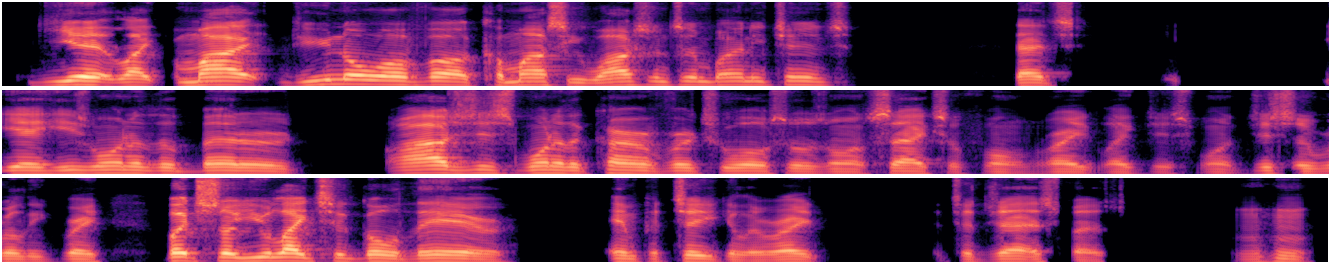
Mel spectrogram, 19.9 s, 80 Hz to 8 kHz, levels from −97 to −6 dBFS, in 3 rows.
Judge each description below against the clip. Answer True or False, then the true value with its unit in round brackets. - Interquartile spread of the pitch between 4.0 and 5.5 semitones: True (4.3 semitones)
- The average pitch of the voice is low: True (110 Hz)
